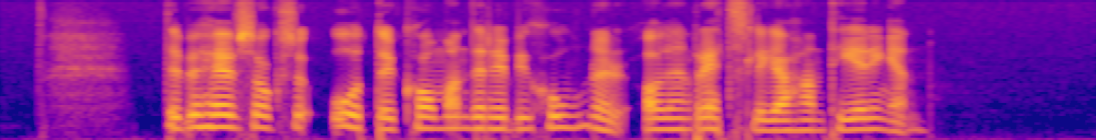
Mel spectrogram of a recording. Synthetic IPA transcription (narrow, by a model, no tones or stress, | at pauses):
d̪̥ɛbɛɦœːvsɔksɔʔoːt̪əɾkʰɔmːand̪əɾɛvɪɧuːnəɾavd̪ɛnɾɛt̪slɪɡaɦant̪ʰeːɾɪŋən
